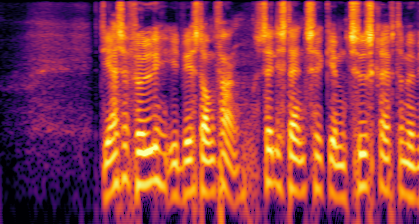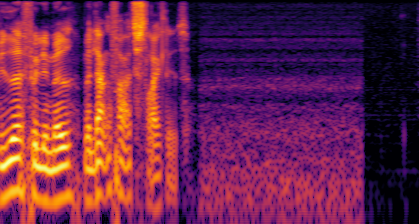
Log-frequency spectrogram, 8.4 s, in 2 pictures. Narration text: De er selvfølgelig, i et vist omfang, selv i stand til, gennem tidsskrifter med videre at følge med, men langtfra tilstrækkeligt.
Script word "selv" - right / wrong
right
